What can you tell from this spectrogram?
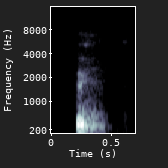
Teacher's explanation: You don't get any rattling until you get to the I.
